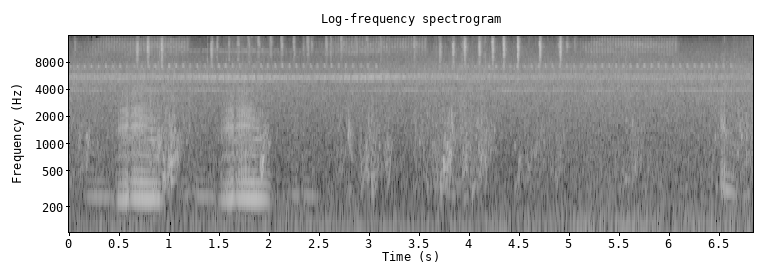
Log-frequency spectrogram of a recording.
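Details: American bullfrog at a lake giving two deep, droning harmonic croaks about a second apart, each lasting half a second, over a steady high insect hum with faint scattered chirps from other frogs.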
